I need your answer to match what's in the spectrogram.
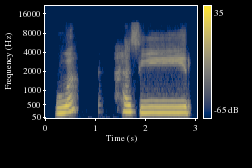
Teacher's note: سین سیٹی والا حرف ہے اور را آخر میں باریک ہوگا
